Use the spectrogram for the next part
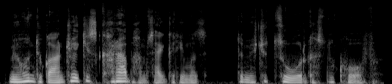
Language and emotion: Kashmiri, fearful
